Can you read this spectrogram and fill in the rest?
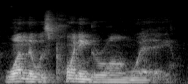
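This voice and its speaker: An actor playing a hesitant, exasperated government office worker and husband in a sitcom-style radio play, with a wry manner. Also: male voice, lowish voice, moderate pace, darkish tone, soft background music, close to an everyday voice. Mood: patient, weary. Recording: roomy, echoey sound.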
